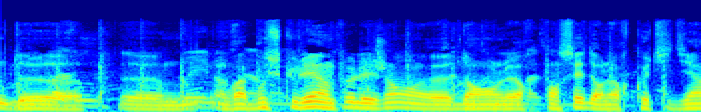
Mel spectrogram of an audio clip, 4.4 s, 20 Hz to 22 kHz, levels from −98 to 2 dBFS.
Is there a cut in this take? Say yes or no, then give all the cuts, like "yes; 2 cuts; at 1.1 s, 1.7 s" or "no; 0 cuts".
no; 0 cuts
